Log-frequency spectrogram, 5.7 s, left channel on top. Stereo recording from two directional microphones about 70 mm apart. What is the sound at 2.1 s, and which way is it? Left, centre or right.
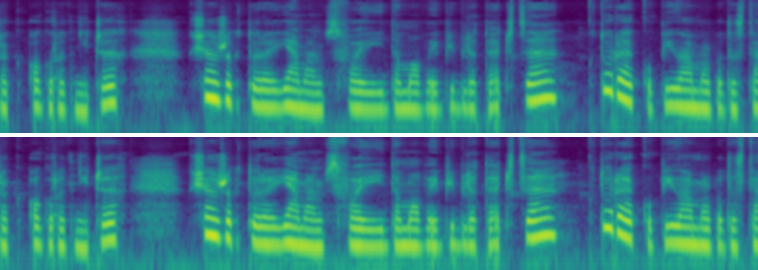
Speech, left.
